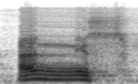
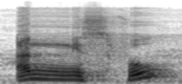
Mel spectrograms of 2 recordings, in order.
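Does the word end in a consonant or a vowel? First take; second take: consonant; vowel. First: The word ends on a faint final consonant. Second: The word ends with a short final vowel. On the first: The reader stops at this word. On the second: The reading continues without stopping.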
